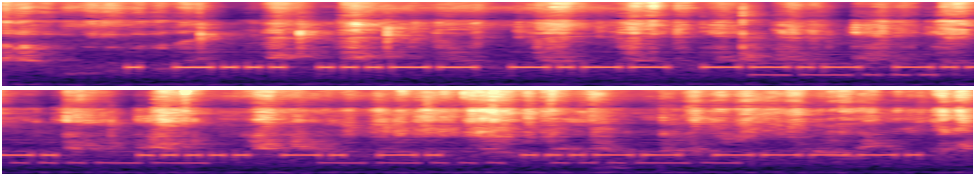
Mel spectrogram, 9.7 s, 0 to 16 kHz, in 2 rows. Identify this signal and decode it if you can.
Morse code, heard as two keyed tones, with radio static and the noise of a restroom. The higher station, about 20 wpm, 840 Hz: EB3YQC 5NN 39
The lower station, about 17 wpm, 490 Hz: 73 73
